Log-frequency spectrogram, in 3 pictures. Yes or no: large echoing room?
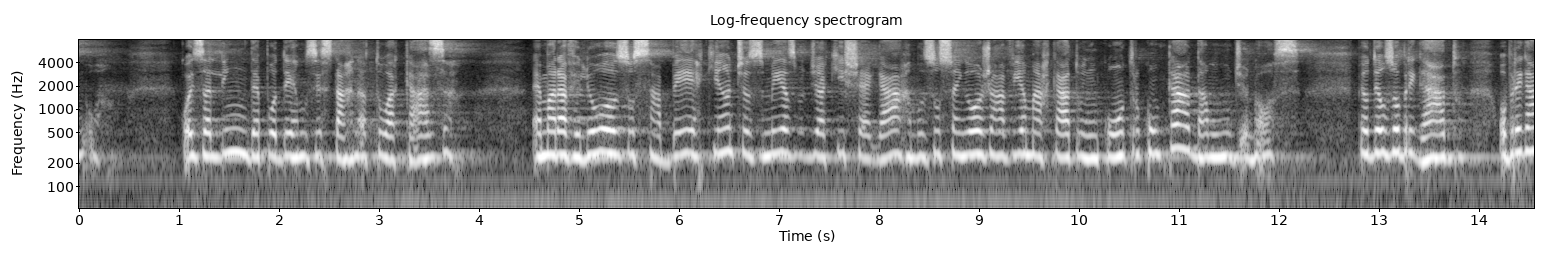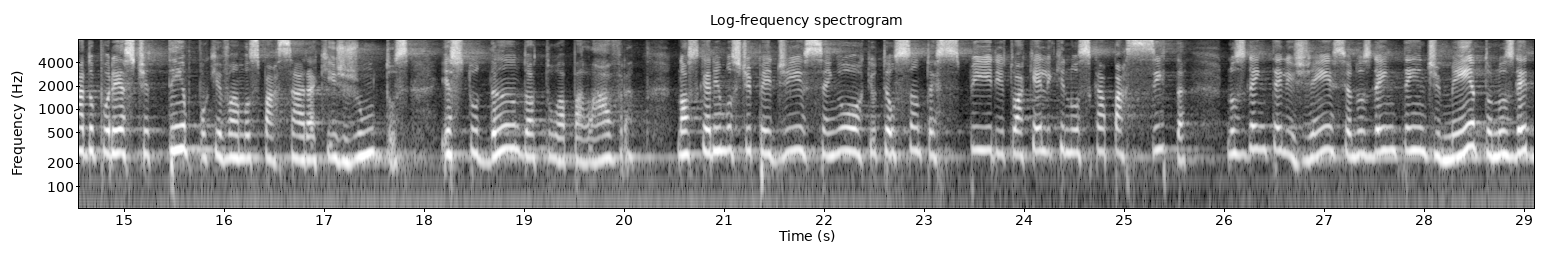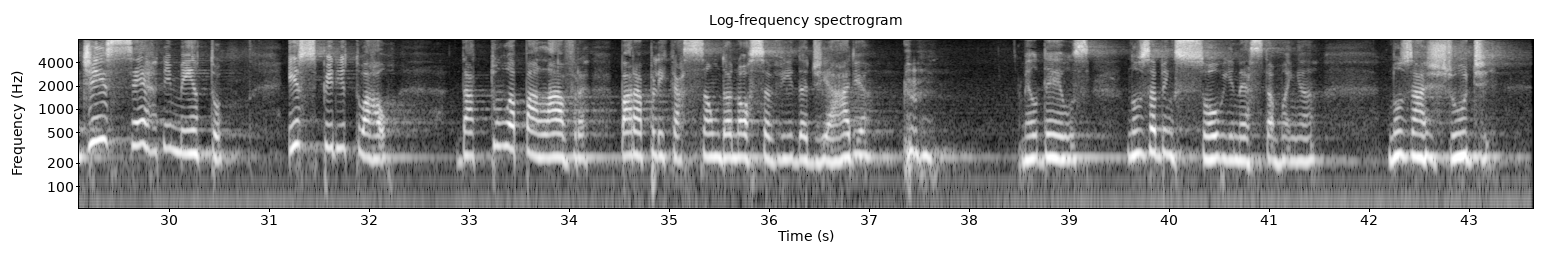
yes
